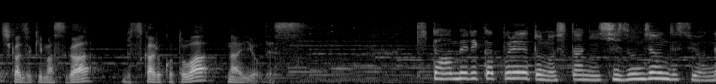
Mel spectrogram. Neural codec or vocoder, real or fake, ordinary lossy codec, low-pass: none; real; Opus, 64 kbps; 7.2 kHz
